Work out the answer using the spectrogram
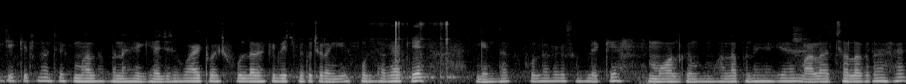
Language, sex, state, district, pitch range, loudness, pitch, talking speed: Bhojpuri, male, Bihar, Saran, 135-145 Hz, -28 LUFS, 140 Hz, 250 wpm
